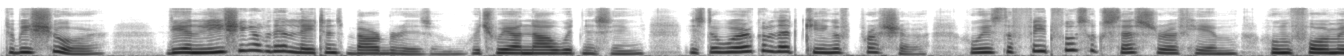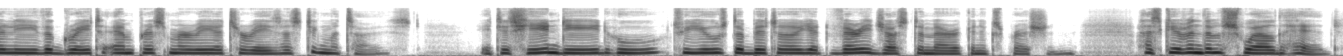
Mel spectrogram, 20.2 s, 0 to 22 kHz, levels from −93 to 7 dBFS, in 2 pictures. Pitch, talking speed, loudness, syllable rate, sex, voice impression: 240 Hz, 165 wpm, -16 LUFS, 5.1 syllables/s, female, feminine, slightly young, tensed, powerful, slightly soft, clear, slightly cute, friendly, unique, lively, slightly intense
